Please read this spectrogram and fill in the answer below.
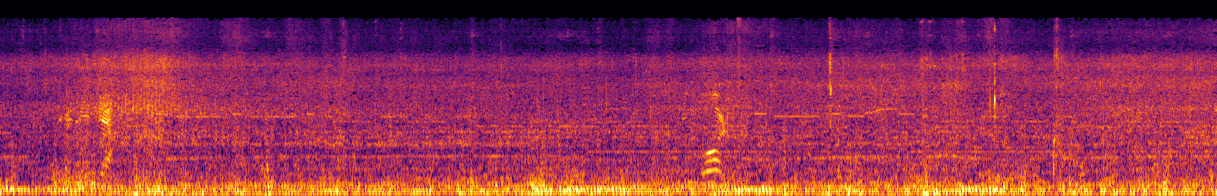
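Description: Steady low engine and road rumble of a car driving slowly, heard from inside the car, with faint background voices now and then.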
